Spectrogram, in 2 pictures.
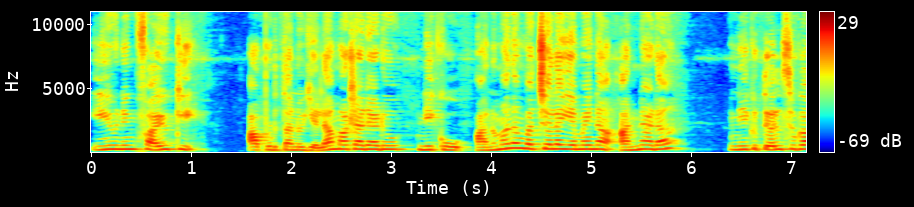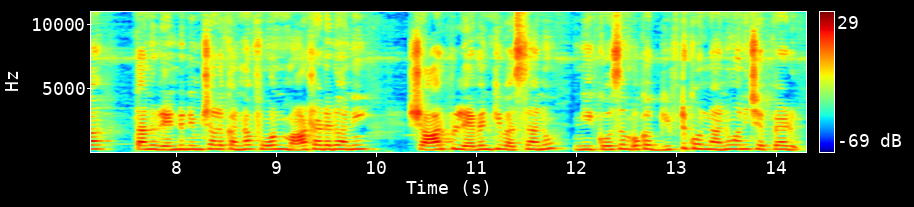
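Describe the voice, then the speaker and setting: A woman's voice: high voice, fairly even intonation, moderate pace, dark tone, natural voice. A woman voicing a caring, firm woman who comforts and questions a crying friend.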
